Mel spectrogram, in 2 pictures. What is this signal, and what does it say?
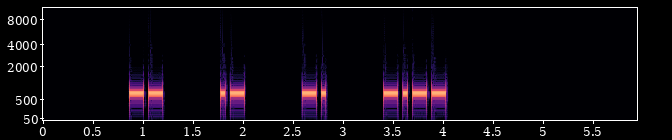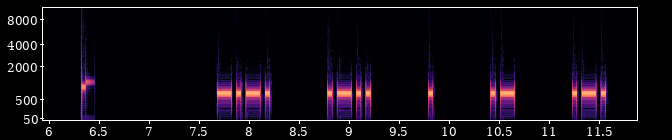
Morse code, heard as a keyed tone, about 25 wpm, spaced as for 12 wpm, 690 Hz. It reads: MANY CLEAR
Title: 4x Character Spacing - Top 500 Words - 25wpm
